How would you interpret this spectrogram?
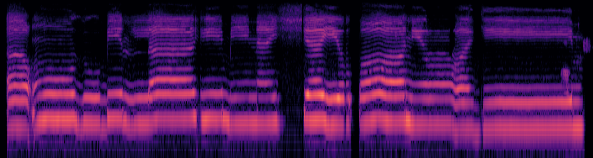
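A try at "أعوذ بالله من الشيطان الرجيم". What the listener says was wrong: Nanti dilatih lagi huruf shin ditekan, kemudian huruf ro digetarkan. Minasyaitonir rajim.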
